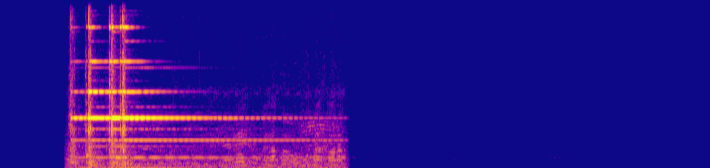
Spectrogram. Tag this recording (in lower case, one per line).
bell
